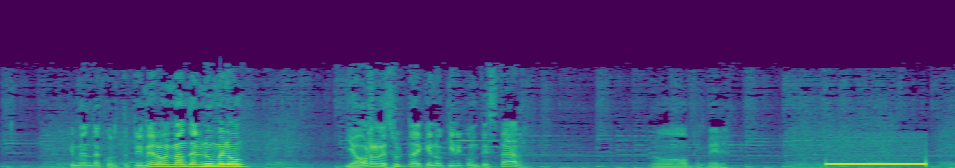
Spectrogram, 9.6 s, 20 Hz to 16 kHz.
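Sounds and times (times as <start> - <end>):
speech: 0.7 - 2.6, 3.4 - 5.4, 6.5 - 7.5
telephone tone while a caller redials: 8.2 - 9.3.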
